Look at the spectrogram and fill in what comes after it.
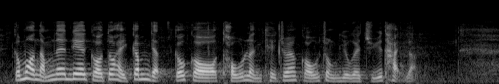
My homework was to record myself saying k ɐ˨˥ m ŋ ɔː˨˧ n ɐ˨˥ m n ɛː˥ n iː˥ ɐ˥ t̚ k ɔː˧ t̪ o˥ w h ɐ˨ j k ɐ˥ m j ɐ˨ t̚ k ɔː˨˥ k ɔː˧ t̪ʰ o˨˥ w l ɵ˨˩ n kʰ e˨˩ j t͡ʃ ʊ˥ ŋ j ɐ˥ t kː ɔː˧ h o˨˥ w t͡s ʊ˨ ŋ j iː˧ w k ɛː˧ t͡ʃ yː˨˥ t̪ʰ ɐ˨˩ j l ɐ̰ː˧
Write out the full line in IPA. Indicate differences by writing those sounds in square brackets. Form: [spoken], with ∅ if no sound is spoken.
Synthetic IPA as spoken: k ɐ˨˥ m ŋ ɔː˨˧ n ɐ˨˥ m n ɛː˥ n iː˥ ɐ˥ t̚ k ɔː˧ t̪ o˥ w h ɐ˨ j k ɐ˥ m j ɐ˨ t̚ k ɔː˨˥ k ɔː˧ t̪ʰ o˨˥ w l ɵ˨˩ n kʰ e˨˩ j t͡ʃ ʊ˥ ŋ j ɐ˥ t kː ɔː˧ h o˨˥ w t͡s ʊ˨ ŋ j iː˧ w k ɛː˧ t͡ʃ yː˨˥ t̪ʰ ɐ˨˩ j l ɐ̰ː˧

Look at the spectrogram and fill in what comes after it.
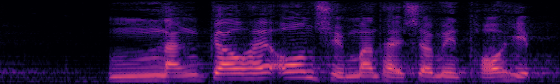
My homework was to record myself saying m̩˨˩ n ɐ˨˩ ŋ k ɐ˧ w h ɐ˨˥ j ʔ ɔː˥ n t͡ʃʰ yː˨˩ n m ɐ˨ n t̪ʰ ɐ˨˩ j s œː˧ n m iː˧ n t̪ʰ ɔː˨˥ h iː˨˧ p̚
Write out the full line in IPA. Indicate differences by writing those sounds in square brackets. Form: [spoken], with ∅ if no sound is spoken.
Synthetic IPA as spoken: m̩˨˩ n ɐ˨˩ ŋ k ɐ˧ w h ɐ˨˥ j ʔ ɔː˥ n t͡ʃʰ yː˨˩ n m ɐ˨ n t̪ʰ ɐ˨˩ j s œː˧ [ŋ] m iː˧ n t̪ʰ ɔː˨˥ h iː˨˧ p̚

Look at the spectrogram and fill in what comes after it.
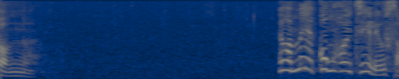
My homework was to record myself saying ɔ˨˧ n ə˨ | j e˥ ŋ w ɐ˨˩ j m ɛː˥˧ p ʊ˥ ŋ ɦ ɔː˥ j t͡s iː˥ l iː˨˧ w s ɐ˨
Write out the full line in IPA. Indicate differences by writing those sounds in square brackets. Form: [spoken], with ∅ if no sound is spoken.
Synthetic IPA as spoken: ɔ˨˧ n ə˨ | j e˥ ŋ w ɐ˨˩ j m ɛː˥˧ [k] ʊ˥ ŋ ɦ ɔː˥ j t͡s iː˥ l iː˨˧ w s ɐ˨

